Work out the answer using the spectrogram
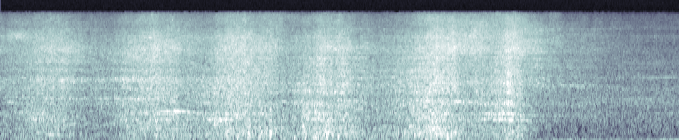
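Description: Electric suburban train running on the rails, a noisy rumble with gliding wheel tones. It swells over several seconds, then eases off near the end.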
